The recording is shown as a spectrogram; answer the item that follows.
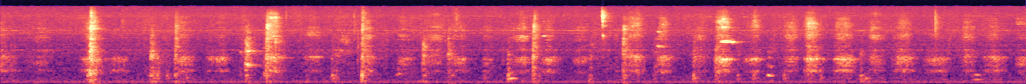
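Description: A boy laughing breathlessly in short, panting bursts. A few sharp knocks stand out, the loudest about a second in and about seven seconds in.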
